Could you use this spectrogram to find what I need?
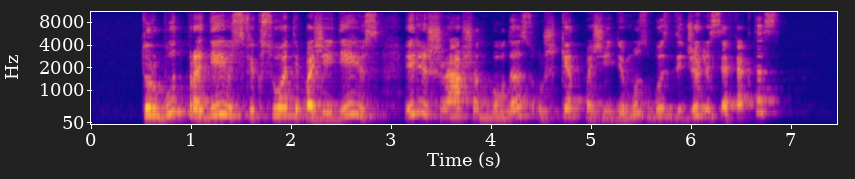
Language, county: Lithuanian, Tauragė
